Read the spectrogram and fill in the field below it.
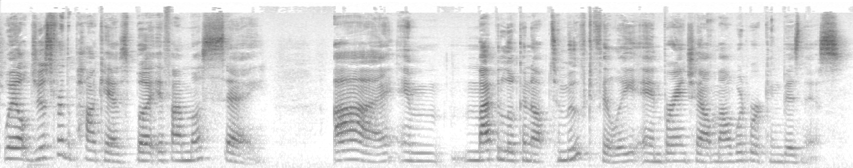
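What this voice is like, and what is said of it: Thick Kentucky accent, hard to understand. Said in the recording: “You're from Kentucky ... your accent might be a barrier? You're sort of tough to understand.”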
